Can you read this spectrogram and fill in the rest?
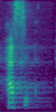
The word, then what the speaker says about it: hesed: She uses the Hebrew word, it's not in the English, but it's translated from the word hesed. I'm probably saying that wrong. Hesed? What do you think, Glenn? Hesed? What do you think, Ian? Hesed? Okay, good. Got the thumbs up.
